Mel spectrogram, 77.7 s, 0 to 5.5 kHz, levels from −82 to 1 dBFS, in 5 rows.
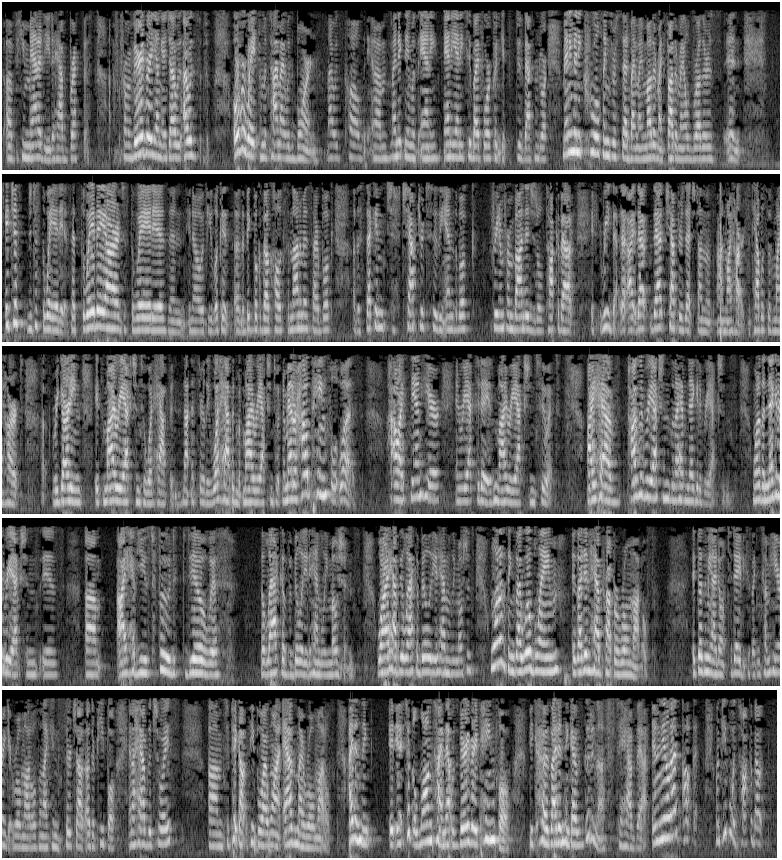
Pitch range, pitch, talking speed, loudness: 185-230 Hz, 205 Hz, 225 wpm, -14 LUFS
